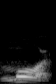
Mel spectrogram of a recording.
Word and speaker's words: more: C'est comme ça qu'il faut le prononcer, genre more, tu vois, avec Ah, la bouche en rond, en fait, si tu veux.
